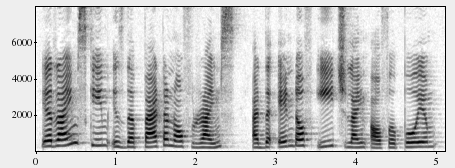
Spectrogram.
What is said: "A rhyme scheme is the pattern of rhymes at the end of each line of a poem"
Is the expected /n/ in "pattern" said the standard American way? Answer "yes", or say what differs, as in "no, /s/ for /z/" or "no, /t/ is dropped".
yes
